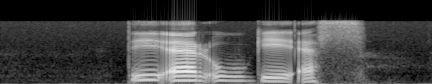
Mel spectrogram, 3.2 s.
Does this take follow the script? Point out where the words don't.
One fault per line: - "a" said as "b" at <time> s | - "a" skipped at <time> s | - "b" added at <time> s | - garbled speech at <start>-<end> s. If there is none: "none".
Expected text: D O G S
- "R" added at 1.2 s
